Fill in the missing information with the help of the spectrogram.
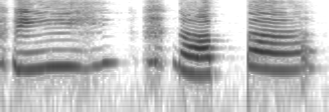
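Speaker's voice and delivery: high, slow, tearful wail; crying. Acted. Younger girl crying at Hari, slow tearful wail. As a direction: wail it out through tears.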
